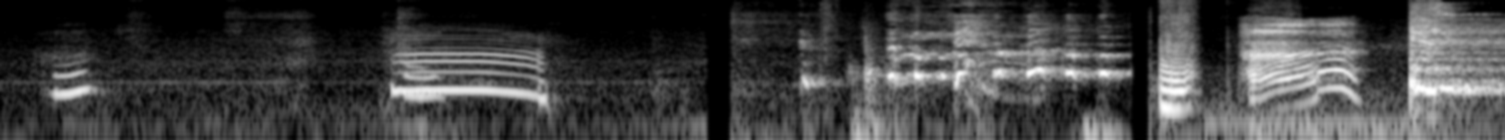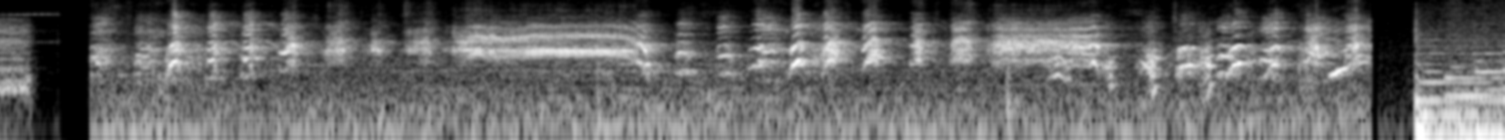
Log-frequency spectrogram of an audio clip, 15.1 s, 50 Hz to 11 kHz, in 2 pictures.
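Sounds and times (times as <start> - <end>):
people laughing: 4.0 - 5.7, 8.0 - 14.4.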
